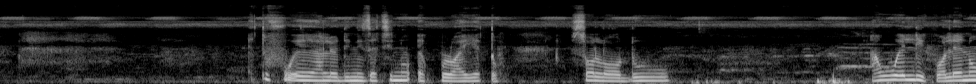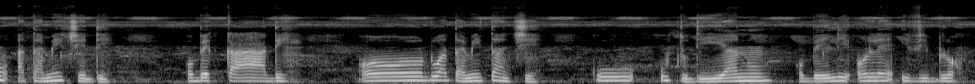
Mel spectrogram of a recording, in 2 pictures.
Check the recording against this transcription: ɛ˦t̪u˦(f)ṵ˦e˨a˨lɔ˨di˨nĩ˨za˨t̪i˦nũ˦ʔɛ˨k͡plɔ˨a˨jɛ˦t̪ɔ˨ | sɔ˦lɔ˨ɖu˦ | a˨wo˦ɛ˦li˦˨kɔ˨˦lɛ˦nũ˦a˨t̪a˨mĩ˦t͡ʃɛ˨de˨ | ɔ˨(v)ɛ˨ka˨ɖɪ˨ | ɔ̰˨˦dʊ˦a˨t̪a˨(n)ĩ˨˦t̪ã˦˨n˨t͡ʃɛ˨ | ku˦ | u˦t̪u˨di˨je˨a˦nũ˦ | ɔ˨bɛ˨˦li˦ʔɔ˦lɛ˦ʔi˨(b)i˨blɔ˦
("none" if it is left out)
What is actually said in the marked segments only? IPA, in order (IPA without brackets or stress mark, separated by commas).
f, b, m, v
